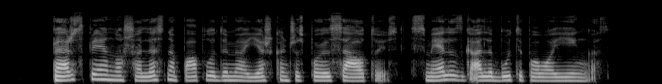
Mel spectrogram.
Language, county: Lithuanian, Klaipėda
